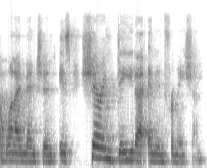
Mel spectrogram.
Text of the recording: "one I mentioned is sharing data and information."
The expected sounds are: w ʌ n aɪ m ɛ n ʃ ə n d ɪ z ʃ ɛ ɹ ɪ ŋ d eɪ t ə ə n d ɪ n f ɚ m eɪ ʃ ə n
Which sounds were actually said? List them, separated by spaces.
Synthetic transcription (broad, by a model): w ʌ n aɪ m ɛ n ʃ ə n d ɪ z ʃ ɛ ɹ ɪ ŋ d eɪ t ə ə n ɪ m f ɚ m eɪ ʃ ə n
